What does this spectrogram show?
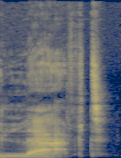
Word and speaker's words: laughed: We cứ dương laugh past tense sao laugh gh pronoun as an f we laughed at the story okay and ed at the end is sound t we laughed at the story number 10 the baby took a nap.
